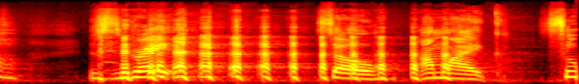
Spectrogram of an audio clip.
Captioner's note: everyone laughs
